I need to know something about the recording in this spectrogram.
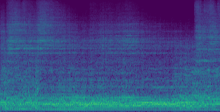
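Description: Live heavy metal band playing loud, with electric guitar and bass over a full drum kit. The cymbals thin out about halfway through and crash back in near the end.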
